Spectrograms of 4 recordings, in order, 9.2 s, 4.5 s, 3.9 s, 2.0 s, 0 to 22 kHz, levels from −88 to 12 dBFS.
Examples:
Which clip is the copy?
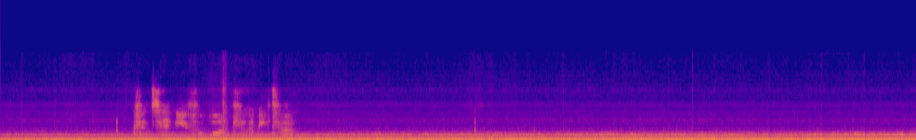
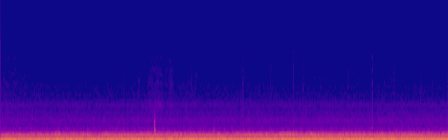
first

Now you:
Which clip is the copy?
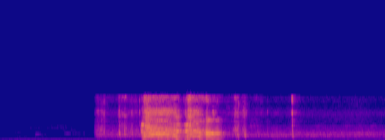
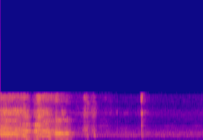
second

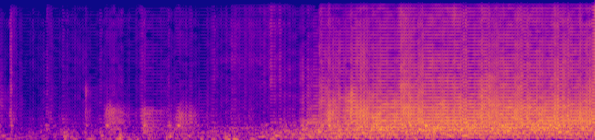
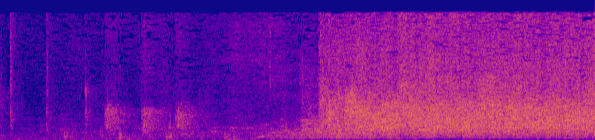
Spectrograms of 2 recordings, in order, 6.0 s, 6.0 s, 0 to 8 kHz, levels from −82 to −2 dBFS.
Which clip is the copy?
first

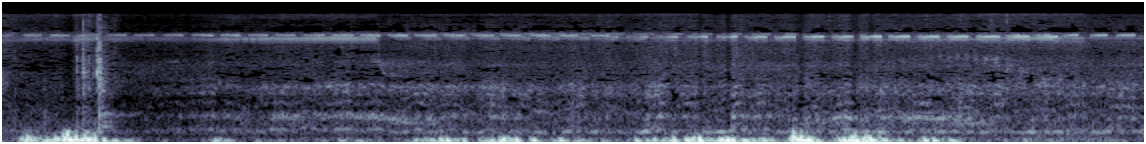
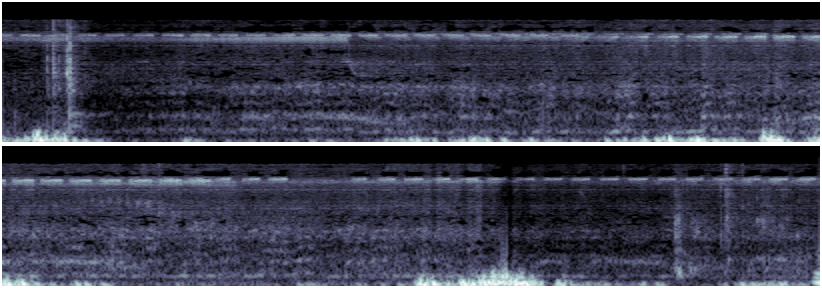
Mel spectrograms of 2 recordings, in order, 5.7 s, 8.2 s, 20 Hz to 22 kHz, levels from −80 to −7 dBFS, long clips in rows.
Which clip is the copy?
second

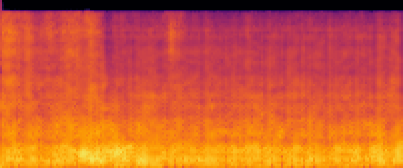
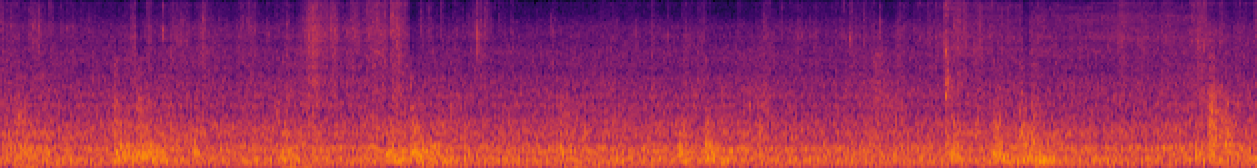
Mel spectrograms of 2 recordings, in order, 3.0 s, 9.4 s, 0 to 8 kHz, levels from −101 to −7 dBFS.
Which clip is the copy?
first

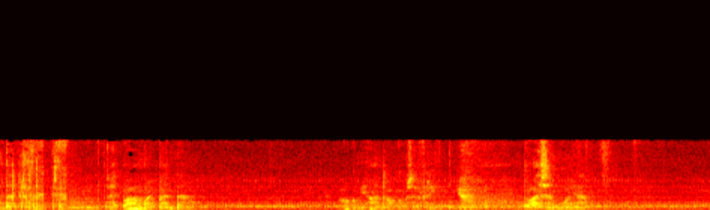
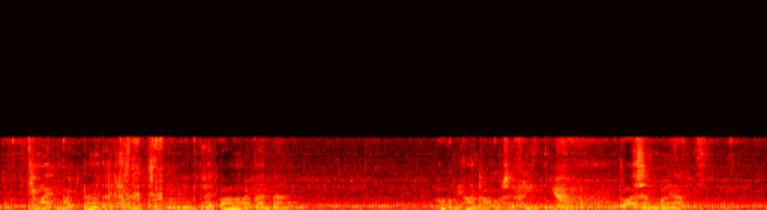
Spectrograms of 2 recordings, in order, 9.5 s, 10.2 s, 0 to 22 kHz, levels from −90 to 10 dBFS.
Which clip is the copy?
second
